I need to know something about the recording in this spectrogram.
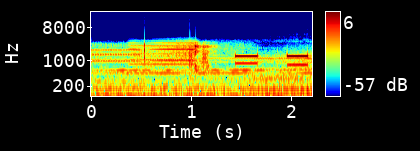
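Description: Telephone touch-tone dialing: a held electronic tone for about a second, then short two-tone keypad beeps, one after another in the second half.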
